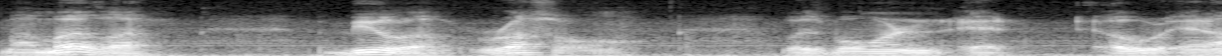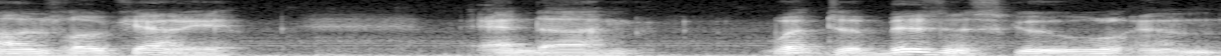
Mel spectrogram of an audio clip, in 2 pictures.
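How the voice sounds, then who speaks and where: Speaking with a Southern US accent in a very deep, low pitch, a man goes at a very slow pace with long, frequent pauses, ordinary pitch variation and audible room echo. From North Carolina (Whiteville). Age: 90s. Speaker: retired pharmacist, war veteran. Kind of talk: interview testimony. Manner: halting, with many fillers.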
